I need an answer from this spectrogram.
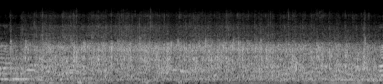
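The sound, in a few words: audience applause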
